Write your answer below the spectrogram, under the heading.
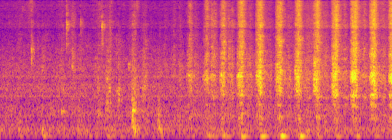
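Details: Rottweiler in labour with her puppies: quiet rustling at first, then rapid breathy panting sets in halfway through, uneven and gradually louder, short huffs bunched together.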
